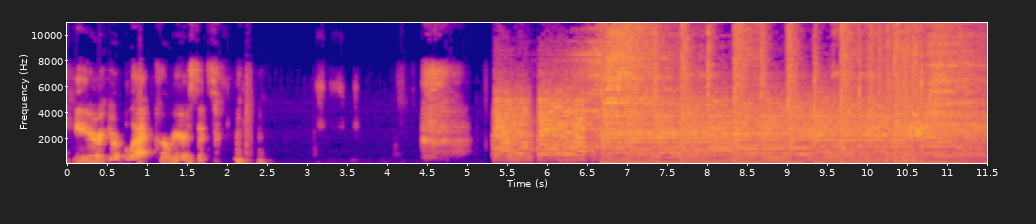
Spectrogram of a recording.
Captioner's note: laughing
